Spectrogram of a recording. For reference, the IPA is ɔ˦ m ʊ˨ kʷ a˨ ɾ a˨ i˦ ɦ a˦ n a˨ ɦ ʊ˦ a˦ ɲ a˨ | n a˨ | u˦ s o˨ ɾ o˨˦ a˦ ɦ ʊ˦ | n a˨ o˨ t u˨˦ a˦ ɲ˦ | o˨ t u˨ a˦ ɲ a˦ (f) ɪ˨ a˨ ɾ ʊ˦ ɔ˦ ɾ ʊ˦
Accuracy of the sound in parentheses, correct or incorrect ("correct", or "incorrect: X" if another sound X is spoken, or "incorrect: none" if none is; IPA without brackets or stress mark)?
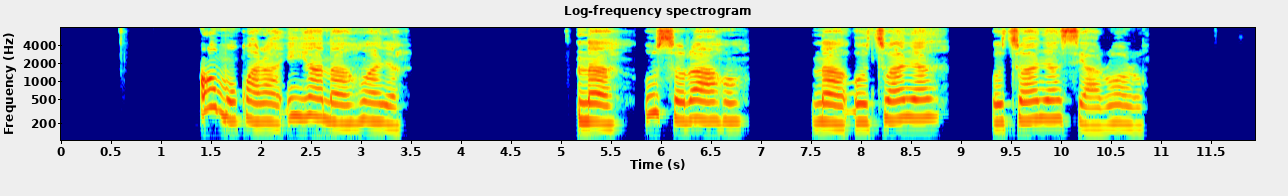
incorrect: s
